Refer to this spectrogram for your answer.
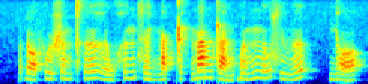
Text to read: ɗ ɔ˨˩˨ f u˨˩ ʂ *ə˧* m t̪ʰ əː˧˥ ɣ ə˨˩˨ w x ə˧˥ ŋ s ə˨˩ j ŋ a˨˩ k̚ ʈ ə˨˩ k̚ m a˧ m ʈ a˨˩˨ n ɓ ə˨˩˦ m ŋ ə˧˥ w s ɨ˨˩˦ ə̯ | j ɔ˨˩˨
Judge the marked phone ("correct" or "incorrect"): incorrect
